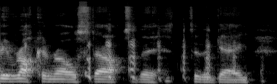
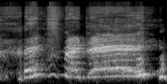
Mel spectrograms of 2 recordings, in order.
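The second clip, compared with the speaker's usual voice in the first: shout, higher and louder; 6 dB louder than usual. Retelling a goal celebration, shouting at people nearby: retelling a shout. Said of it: "who was getting shouted".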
